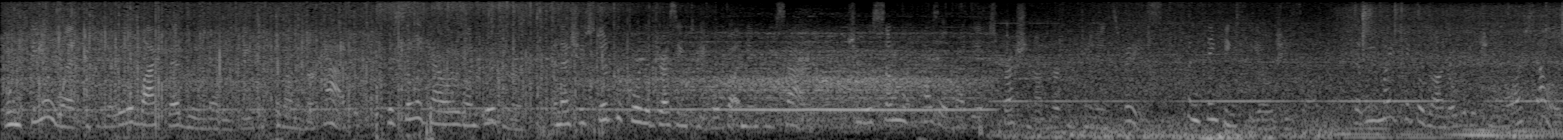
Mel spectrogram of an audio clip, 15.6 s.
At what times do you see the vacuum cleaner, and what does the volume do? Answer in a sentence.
You can hear the vacuum cleaner from 0.0 to 15.5 s, getting louder then quieter.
